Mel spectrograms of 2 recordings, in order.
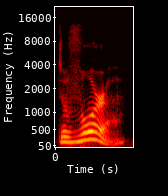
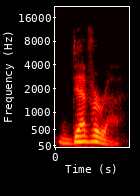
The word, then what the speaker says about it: Devorah: of devorah is deborah so that's why a lot of people will call her devara devera because of the tendency in english to stress the first syllable as opposed to the the uh second to last or last one and so hebrew has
